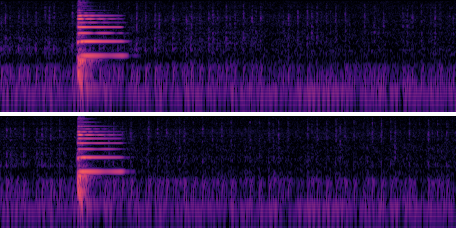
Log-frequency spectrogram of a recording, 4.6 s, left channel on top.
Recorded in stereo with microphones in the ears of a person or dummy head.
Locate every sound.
0.8 s a guitar: 15° right (ahead or behind), 1.7 m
